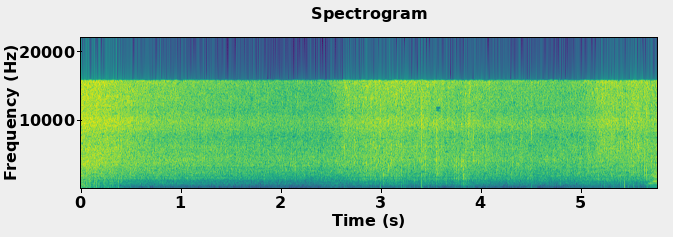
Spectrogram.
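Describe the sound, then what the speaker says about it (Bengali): Shukto vegetables with spices sizzling and frying in a pan, a steady bright hiss broken by sharp scrapes and clatters of stirring, close and fairly loud. "আর শুক্তাটা মশলা দিয়ে একটু করছি, নাড়াচাড়া করছি।"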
